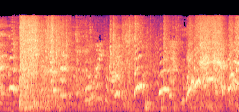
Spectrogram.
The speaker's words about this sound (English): She's screaming because her pants are on fire. She seems to fall on an array of candles.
